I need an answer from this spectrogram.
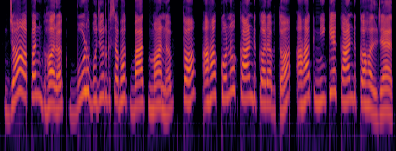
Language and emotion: Maithili, neutral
